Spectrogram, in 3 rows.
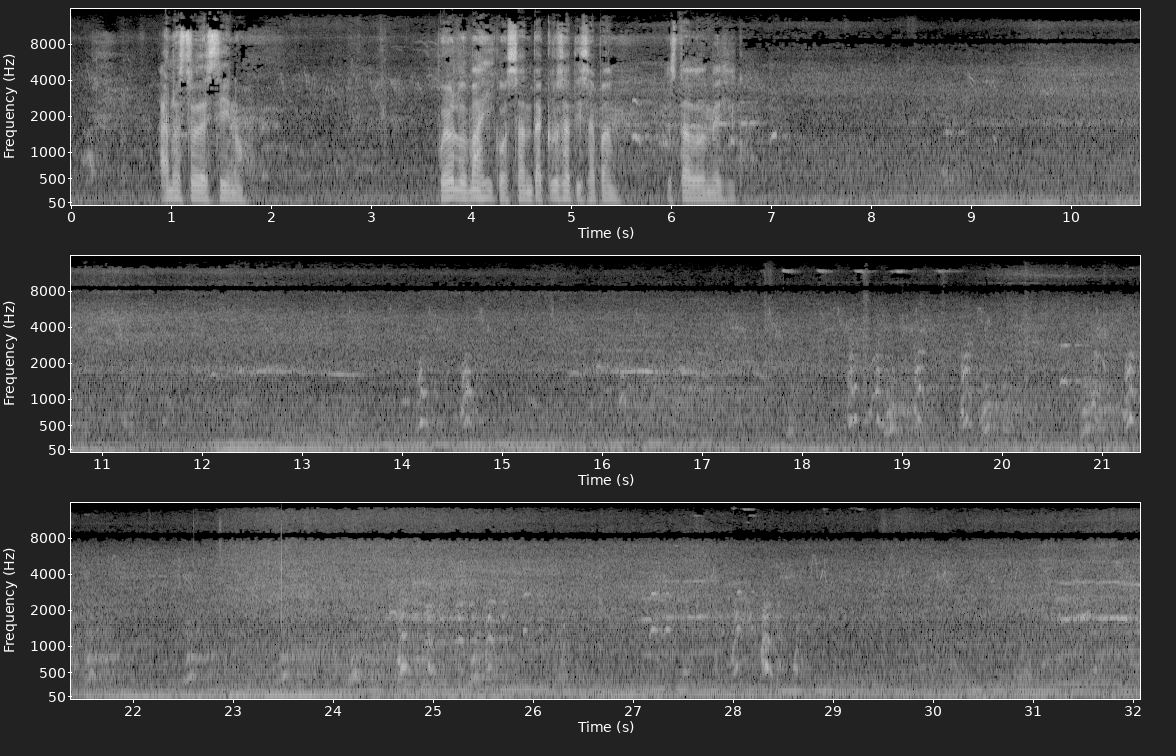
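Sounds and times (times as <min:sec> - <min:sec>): dogs barking: 0:01.7 - 0:02.5, 0:05.5 - 0:07.4, 0:08.6 - 0:09.4, 0:13.9 - 0:15.0, 0:15.9 - 0:29.6, 0:30.7 - 0:32.0.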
